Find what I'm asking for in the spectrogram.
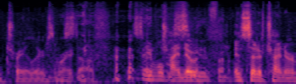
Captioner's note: laughs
